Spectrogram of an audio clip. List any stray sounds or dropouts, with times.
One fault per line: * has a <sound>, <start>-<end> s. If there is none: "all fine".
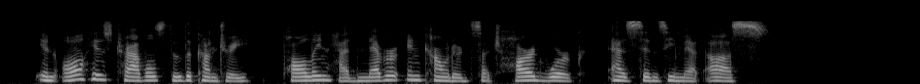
all fine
